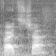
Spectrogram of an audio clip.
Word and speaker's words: Wojtczak: So my name is Wojtczak. It's pronounced just the way it's spelt, nice and easy.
